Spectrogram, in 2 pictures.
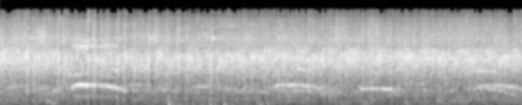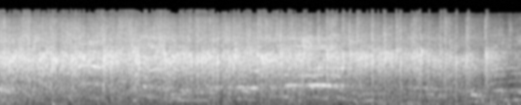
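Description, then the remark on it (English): An audience claps their hands in a dense, steady roar of applause that holds strong for the whole stretch, with scattered voices and rising whoops mixed in, tapering slightly at the very end. “Let's all clap our hands, church, because the best is yet to come.”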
